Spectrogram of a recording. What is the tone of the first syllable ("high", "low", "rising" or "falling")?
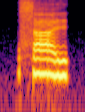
falling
